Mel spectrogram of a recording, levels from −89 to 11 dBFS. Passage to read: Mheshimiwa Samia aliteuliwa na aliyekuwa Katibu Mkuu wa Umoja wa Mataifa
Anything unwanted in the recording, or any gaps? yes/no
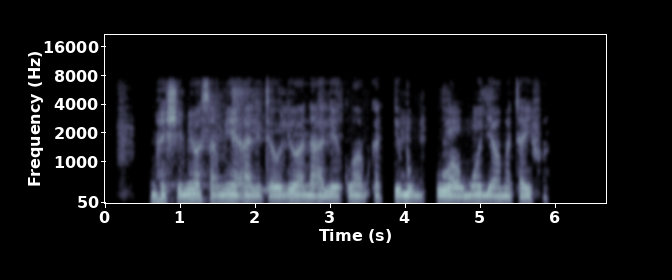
yes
